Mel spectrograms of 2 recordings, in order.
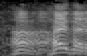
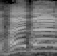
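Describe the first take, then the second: First: Said in the usual way. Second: A loud, high call of the name. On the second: Real, not acted. Preacher calls to a boy in the crowd, loud and high.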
